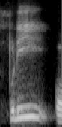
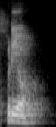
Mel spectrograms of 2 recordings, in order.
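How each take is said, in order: First: Frío with stress on the í, frí-o. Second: Frío said as one syllable, frio, stress on the o; wrong stress. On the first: Teacher shows the right stress to the class. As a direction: lean on the í of frío, two syllables. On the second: Teacher shows the wrong stress to the class. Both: Shown as a demonstration. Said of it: "no decimos frío".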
